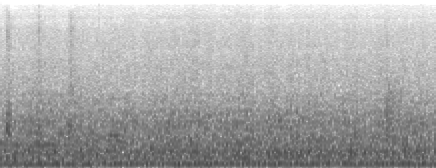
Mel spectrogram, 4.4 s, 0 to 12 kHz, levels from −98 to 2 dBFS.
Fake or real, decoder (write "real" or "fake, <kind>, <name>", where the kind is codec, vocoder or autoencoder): fake, autoencoder, DAC-VAE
